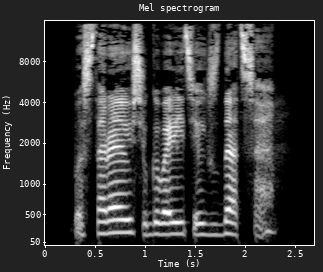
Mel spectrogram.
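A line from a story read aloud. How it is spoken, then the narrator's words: Sighing. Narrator (Russian): вздохнул Руденчик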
